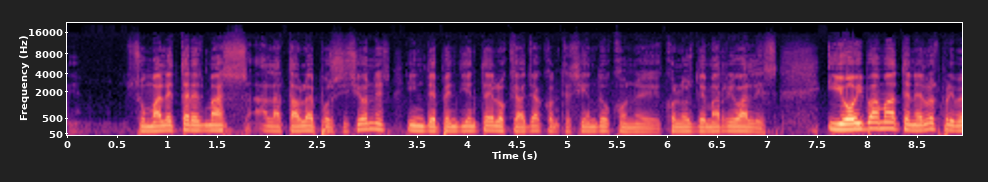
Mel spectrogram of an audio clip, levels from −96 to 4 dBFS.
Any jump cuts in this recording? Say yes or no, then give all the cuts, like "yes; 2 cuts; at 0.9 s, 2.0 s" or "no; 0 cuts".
yes; 1 cut; at 3.3 s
